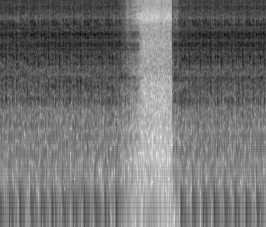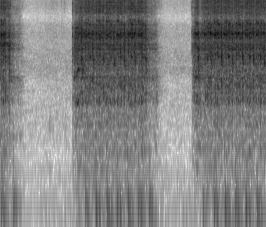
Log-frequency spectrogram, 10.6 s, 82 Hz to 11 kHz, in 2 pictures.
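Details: 2009 Coolster 125cc ATV (Honda-clone engine) stored 9+ years: four roughly two-second bursts of rapid starter churn with quiet gaps, never firing; cranks but won't start, and debris was later found in the carburetor.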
